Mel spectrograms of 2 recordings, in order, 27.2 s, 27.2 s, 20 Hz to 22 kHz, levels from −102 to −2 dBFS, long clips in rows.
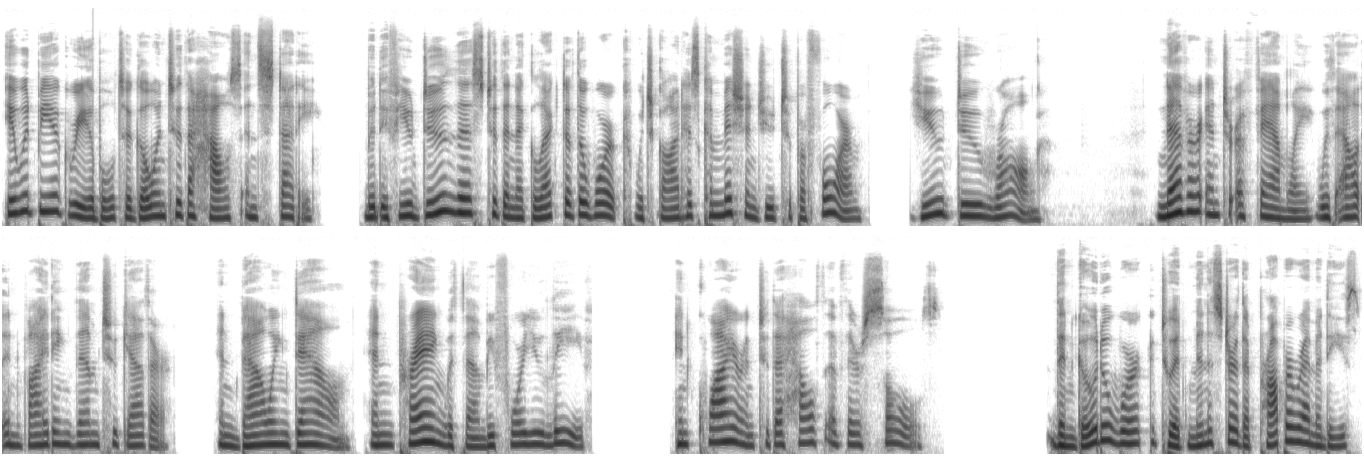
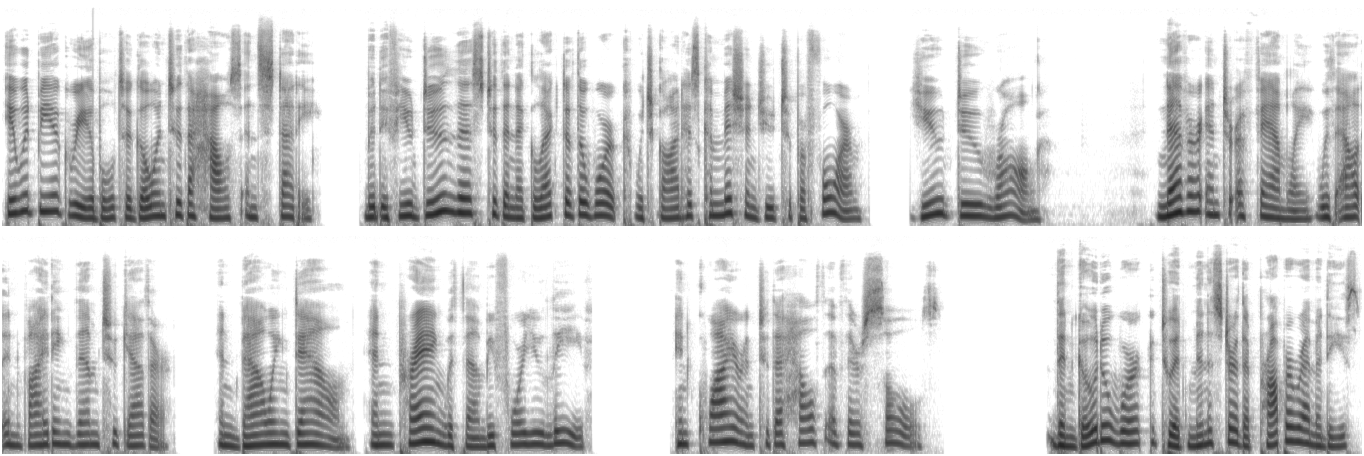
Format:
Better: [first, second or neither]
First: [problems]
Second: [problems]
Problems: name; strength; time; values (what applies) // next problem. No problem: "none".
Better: neither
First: none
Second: none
